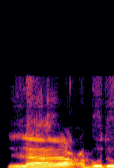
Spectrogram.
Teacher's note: مثال کے طور پر آپ نے الکافرون میں لا اعبدو، کافرون میں را پر آپ سے بھی نہیں ہوا، اور لا اعبدو جو ہے وہ لا اعبدو ہو گیا، یعنی لام الف کو آپ نے دوسرے حمزے میں مرج کر دیا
